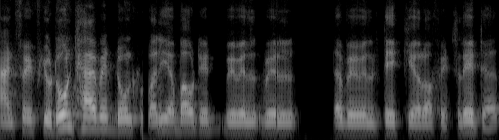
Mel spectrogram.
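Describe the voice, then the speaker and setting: A man with an Indian accent talks at a fairly quick pace. His pitch is fairly high, and the background is quiet. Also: ordinary pitch variation. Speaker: university professor and disease modeler. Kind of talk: workshop tutorial. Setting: in-person workshop also streamed on video call.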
